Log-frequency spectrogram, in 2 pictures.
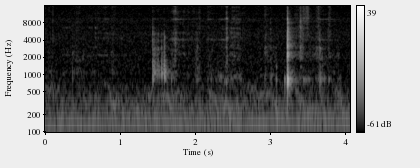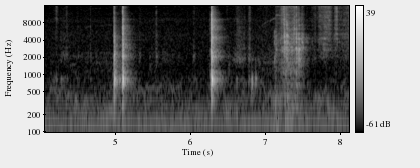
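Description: A few sharp, light clicks as a thin aluminium base plate is fitted against the wooden body of a homemade mouse: one about three seconds in, a quick pair about five seconds in and the loudest about six seconds in. A short scrape of handling follows near the end as the assembly is turned over.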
